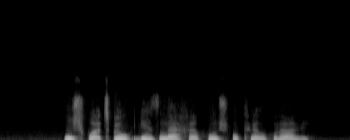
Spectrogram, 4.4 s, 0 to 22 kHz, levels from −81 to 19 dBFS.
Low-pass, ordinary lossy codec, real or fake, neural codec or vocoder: 7.2 kHz; Opus, 16 kbps; fake; codec, 16 kHz, 0.5 kbps, FunCodec, trained on LibriTTS, 25 frames a second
